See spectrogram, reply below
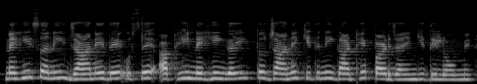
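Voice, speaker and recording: A woman's voice: high voice, steady tone, moderate pace, a little mellow, lightly acted. A woman reading as a stern, loving older mother. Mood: advising.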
